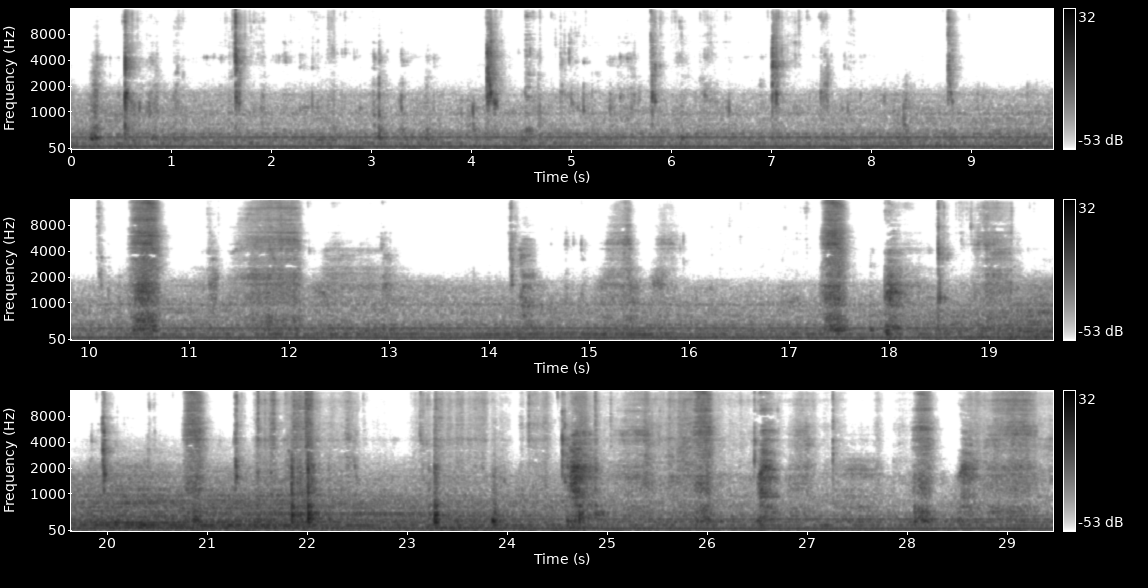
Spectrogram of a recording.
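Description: A person chewing and biting into a shawarma wrap, with many short sharp mouth clicks and smacks scattered throughout and a louder, busier stretch of chewing about two-thirds of the way through. A steady low hum runs underneath.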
